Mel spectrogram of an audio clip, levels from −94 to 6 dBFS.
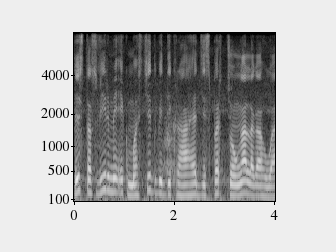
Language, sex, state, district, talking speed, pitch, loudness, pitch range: Hindi, male, Jharkhand, Ranchi, 225 wpm, 155 Hz, -19 LUFS, 145-180 Hz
